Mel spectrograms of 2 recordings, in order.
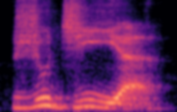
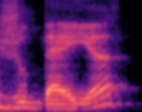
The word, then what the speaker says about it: judia: Judeu, judia. I've seen some Brazilians saying Judeia, as in ateu, ateu, ateia, judeu, judeia. Bang, wrong. Judia, certo?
